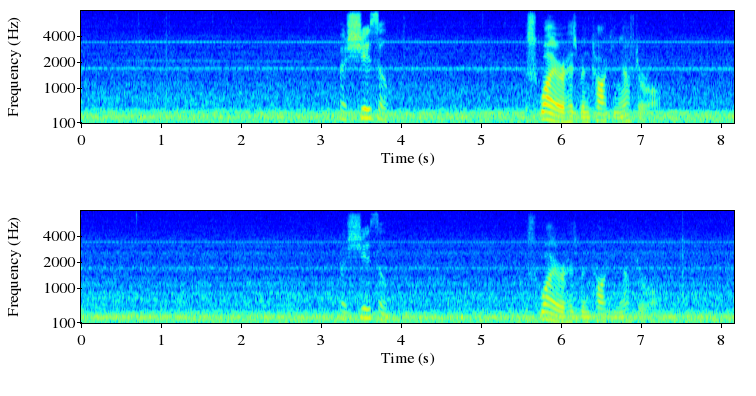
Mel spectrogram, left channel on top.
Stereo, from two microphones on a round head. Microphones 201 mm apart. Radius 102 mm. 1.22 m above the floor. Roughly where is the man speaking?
Left.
